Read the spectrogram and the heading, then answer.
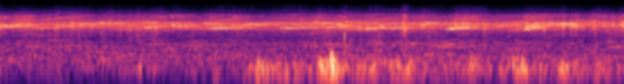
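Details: Great-tailed grackles massed at their evening roost in Granada, Nicaragua; a dense high-pitched chattering din with thin whistled notes, and low muffled voices and thumps underneath.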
